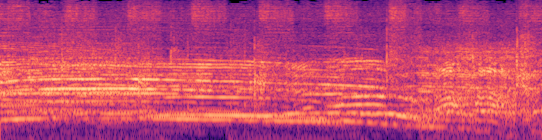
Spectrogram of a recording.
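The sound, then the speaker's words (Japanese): Dense, loud crowd chatter at an after-party fills the space, many overlapping voices talking and calling out at once in a lively, continuous hubbub with occasional raised shouts. “デコエス高野菜の打ち上げ中にポッドキャストの収録をやっております”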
